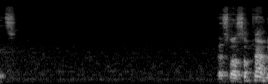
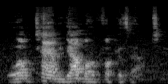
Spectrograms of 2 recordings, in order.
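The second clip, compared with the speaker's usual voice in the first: normal talking voice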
